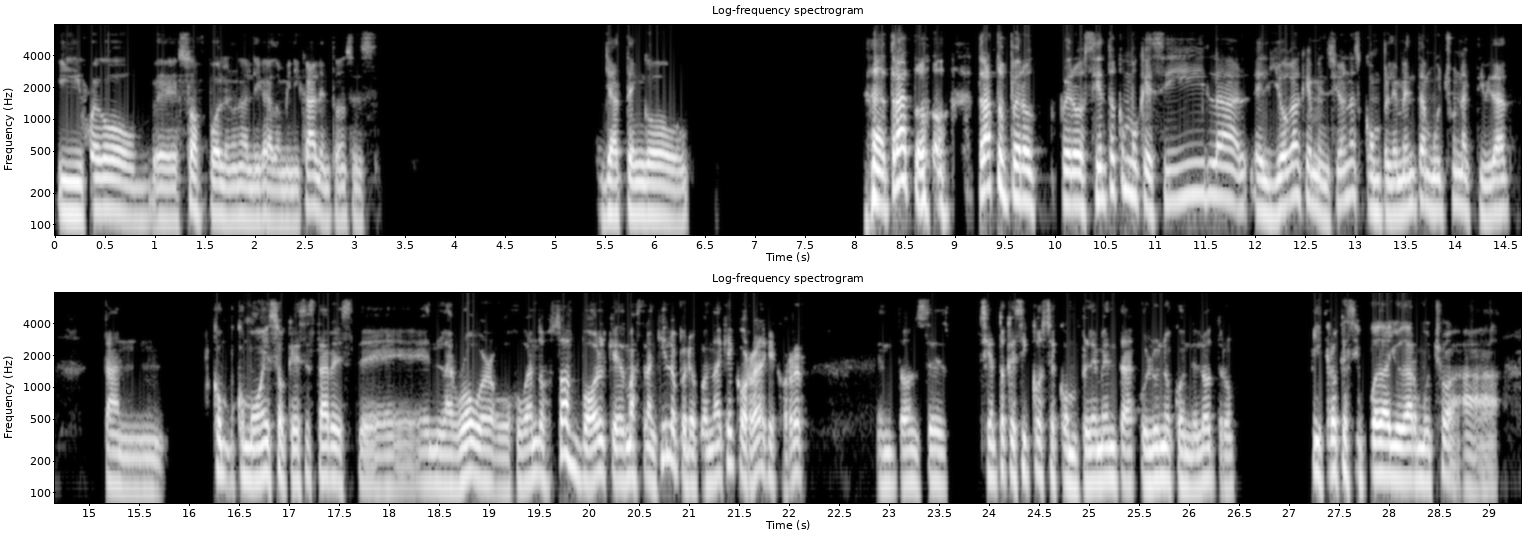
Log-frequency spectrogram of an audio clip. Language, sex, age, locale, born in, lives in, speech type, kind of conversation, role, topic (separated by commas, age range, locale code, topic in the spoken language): Spanish, male, 40-44, es-MX, Mexico, United States, conversation, unstructured, none, ¿Cómo cambia el ejercicio tu estado de ánimo?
